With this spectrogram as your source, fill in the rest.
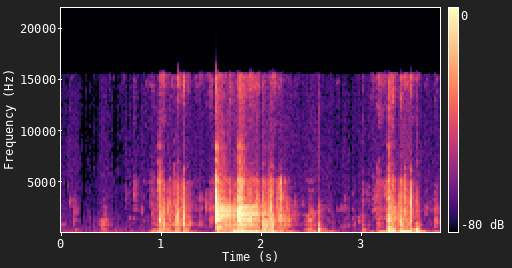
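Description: Wet clay crumbles and splashes into water.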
